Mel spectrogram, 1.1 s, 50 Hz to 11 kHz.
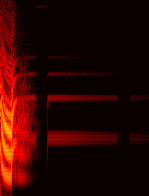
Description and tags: This is a short bleep sound with a pitchblend effect.This sound was created during an experimental session in Ableton Live 7 with various VST plug-ins. It is intended to be used as part of an electronic or glitch "percussion" kit.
